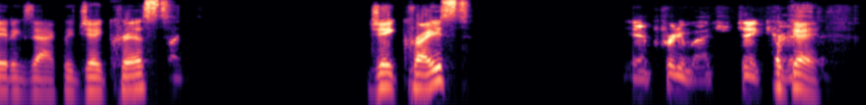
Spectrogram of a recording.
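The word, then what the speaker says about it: Crist: Jake Christ.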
